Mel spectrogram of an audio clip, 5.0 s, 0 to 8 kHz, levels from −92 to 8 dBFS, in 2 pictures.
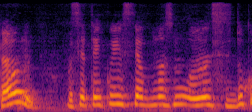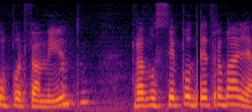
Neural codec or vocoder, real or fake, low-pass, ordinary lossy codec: codec, 32 kHz, 1.9 kbps, SNAC; fake; 7.2 kHz; none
